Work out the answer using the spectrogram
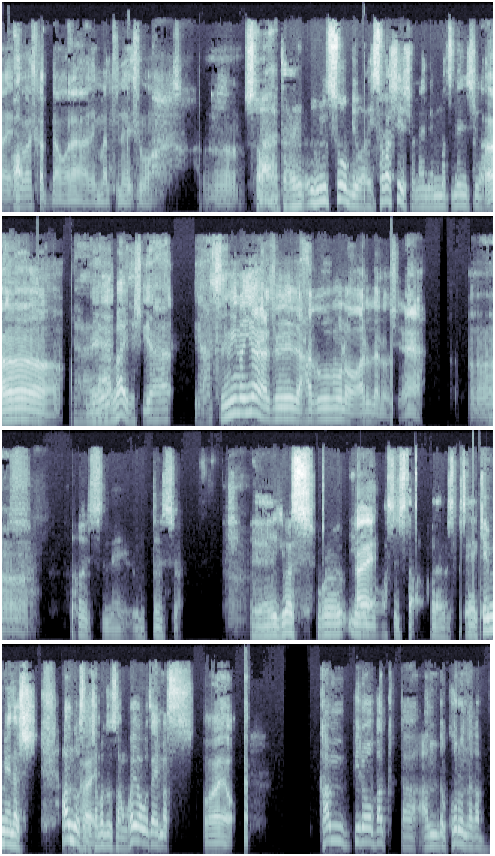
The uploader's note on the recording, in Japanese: ZOOMで収録。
